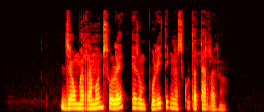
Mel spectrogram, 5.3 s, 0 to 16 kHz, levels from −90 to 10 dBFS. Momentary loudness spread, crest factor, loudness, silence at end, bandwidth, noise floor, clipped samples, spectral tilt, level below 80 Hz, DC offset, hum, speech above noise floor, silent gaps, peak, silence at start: 10 LU; 18 dB; -20 LUFS; 0.8 s; 11.5 kHz; -79 dBFS; under 0.1%; -6.5 dB/octave; -64 dBFS; under 0.1%; none; 60 dB; none; -2 dBFS; 1.2 s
